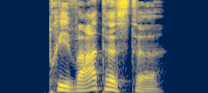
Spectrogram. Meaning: inflection of privat: 1. strong/mixed nominative/accusative feminine singular superlative degree 2. strong nominative/accusative plural superlative degree
- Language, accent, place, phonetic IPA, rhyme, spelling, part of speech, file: German, Germany, Berlin, [pʁiˈvaːtəstə], -aːtəstə, privateste, adjective, De-privateste.ogg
